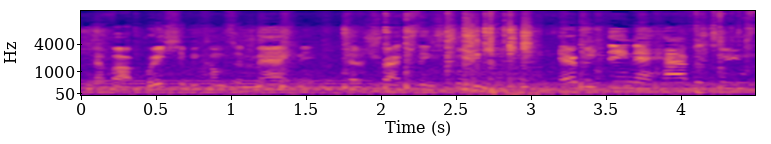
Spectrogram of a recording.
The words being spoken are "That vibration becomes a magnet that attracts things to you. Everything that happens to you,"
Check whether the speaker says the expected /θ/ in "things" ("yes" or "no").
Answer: yes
